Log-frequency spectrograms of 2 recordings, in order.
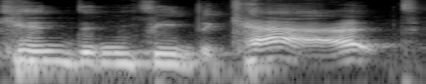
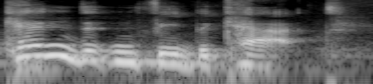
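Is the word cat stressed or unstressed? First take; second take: stressed; unstressed. First: The word cat carries contrastive stress. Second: The word cat carries no special stress.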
